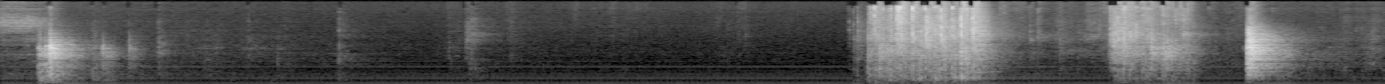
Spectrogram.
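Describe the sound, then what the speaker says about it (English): A deck of Kali oracle cards is shuffled in a quiet room, with a brief riffle at the start, then two longer papery shuffling bursts and a final quick flick, close and soft. "I'm going to pull some Kali cards."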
